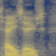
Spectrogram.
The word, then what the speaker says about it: Jesus: I know it's Jesús.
